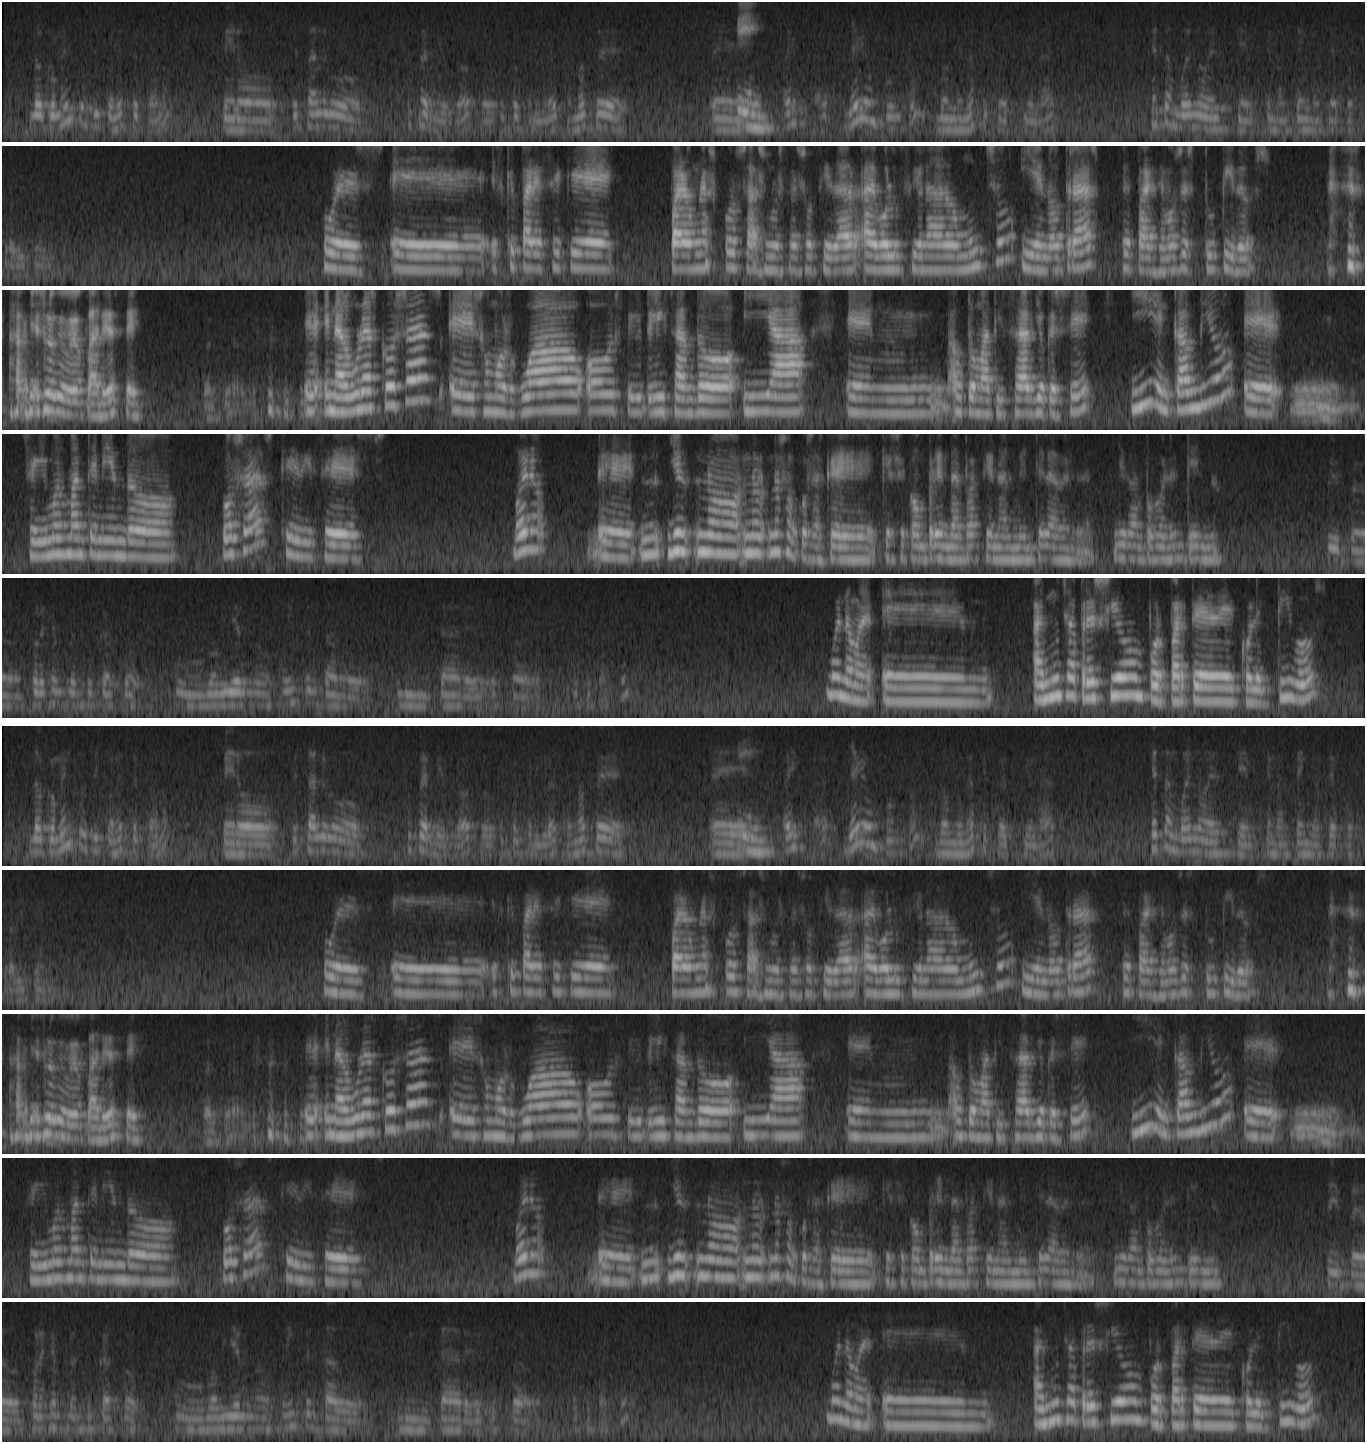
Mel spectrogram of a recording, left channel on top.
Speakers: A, on the right; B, on the left.
A: lo comento así con este tono, pero es algo súper riesgoso, súper peligroso. No sé, eh,
B: sí.
A: hay s- ah, llega un punto donde me hace cuestionar qué tan bueno es que se mantengan ciertas tradiciones.
B: Pues eh, es que parece que para unas cosas nuestra sociedad ha evolucionado mucho y en otras eh, parecemos estúpidos. <laughs> A mí es
A: Este,
B: lo que me parece.
A: tal cual. <laughs>
B: Eh, en algunas cosas eh, somos guau o estoy utilizando IA en automatizar, yo qué sé, y en cambio eh, mm, seguimos manteniendo cosas que dices. Bueno, eh, n- yo no, no, no son cosas que, que se comprendan racionalmente, la verdad. Yo tampoco lo entiendo.
A: Sí, pero por ejemplo, en tu caso, ¿tu gobierno ha intentado limitar eh, estos, estos actos?
B: Bueno, me- eh, hay mucha presión por parte de colectivos.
